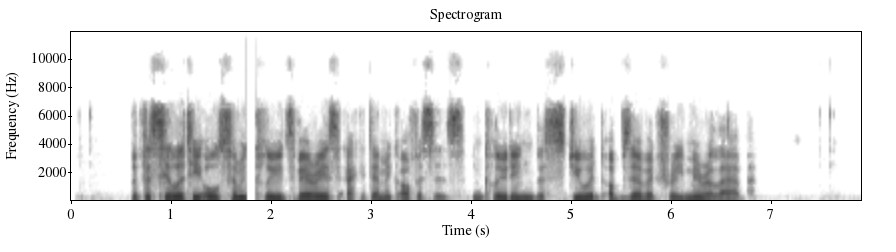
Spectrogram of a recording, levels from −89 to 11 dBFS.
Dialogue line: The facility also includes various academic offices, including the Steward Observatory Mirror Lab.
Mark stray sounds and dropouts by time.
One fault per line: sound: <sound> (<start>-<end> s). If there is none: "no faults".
sound: dropout (1.7-1.8 s)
